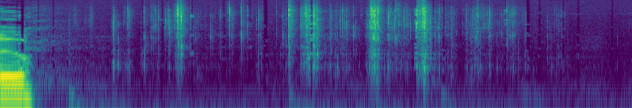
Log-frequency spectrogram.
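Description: Plastic card wrappers crinkle and rustle.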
